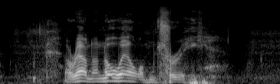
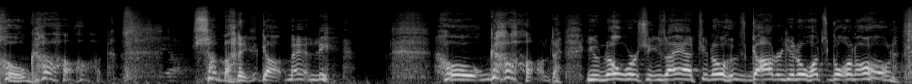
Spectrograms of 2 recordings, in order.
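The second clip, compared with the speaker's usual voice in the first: desperate retold prayer; 7 semitones higher, slower than usual. Brother praying for kidnapped niece, desperate plea. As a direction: plead with God in urgent need. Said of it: "It wasn't our most kind, gracious".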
